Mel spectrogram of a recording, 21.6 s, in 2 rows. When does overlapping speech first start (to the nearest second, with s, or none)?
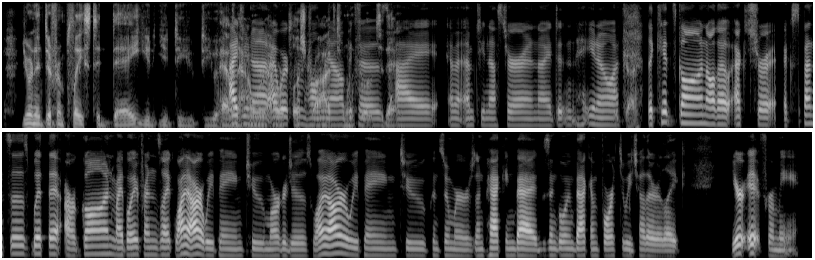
3 s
